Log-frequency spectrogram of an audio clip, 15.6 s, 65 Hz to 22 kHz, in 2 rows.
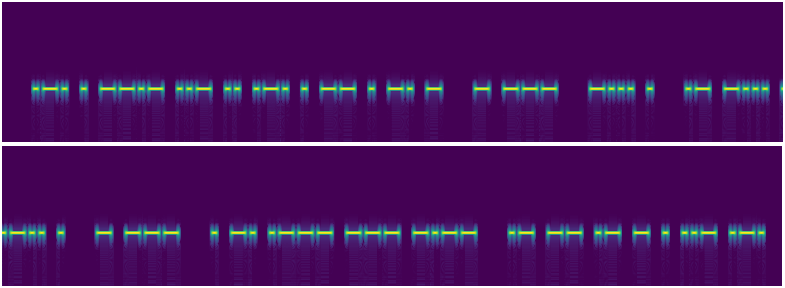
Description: Morse code, heard as a keyed tone, about 25 wpm, 600 Hz. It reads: REQUIREMENT TO BE ABLE TO ENJOY AMATEUR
